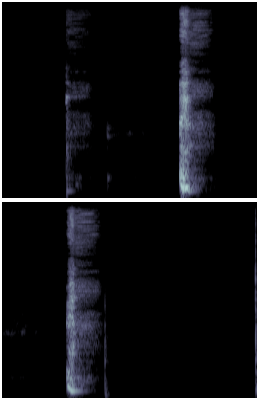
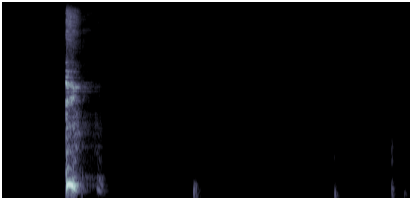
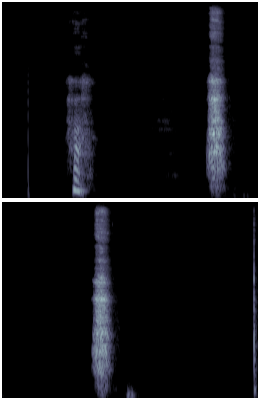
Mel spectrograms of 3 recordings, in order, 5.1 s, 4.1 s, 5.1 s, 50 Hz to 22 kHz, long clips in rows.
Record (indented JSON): {
  "three_cough_length": "5.1 s",
  "three_cough_amplitude": 32767,
  "three_cough_signal_mean_std_ratio": 0.18,
  "cough_length": "4.1 s",
  "cough_amplitude": 32768,
  "cough_signal_mean_std_ratio": 0.14,
  "exhalation_length": "5.1 s",
  "exhalation_amplitude": 30821,
  "exhalation_signal_mean_std_ratio": 0.21,
  "survey_phase": "beta (2021-08-13 to 2022-03-07)",
  "age": "45-64",
  "gender": "Female",
  "wearing_mask": "No",
  "symptom_none": true,
  "smoker_status": "Never smoked",
  "respiratory_condition_asthma": false,
  "respiratory_condition_other": false,
  "recruitment_source": "REACT",
  "submission_delay": "1 day",
  "covid_test_result": "Negative",
  "covid_test_method": "RT-qPCR",
  "influenza_a_test_result": "Negative",
  "influenza_b_test_result": "Negative"
}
